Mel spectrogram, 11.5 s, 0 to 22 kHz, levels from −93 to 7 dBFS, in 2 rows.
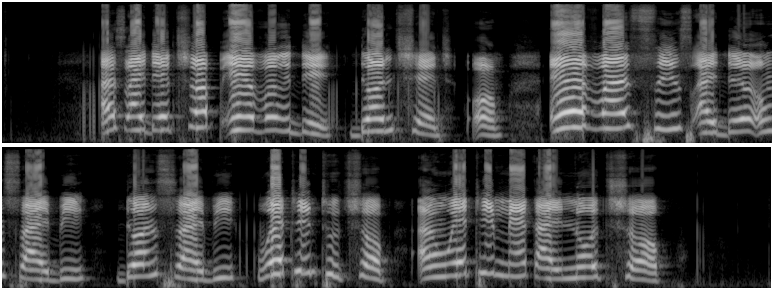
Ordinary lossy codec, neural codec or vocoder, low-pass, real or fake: none; none; none; real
